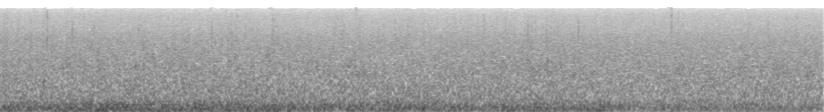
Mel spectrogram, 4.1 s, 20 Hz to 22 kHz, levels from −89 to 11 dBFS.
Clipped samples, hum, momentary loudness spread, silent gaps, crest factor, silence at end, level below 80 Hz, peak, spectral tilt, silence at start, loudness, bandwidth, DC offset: under 0.1%; none; 5 LU; none; 14 dB; 0 s; -38 dBFS; -12 dBFS; -5 dB/octave; 0 s; -27 LUFS; 16 kHz; 0.3%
